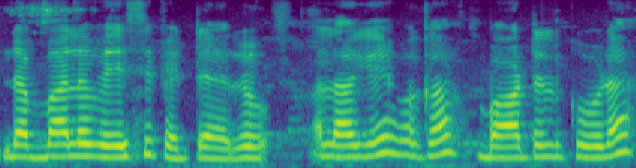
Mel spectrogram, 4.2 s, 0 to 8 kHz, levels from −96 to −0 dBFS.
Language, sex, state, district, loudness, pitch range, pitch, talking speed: Telugu, female, Andhra Pradesh, Annamaya, -15 LUFS, 195-225 Hz, 210 Hz, 100 wpm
